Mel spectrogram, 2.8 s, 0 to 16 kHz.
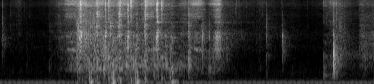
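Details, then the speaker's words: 1967 Briggs and Stratton 6 hp pull-start engine: quick uneven recoil chuffs that never catch, gas smell; bowl full but not picking up fuel, owner suspects float bowl nut missing a plug — cranking, no start. "doesn't want to fire on gas definitely smell gas another shot I guess"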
